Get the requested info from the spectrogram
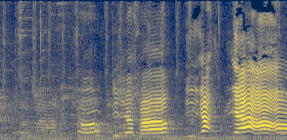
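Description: A girl singing loud, high, wavering notes in several short phrases, the longest and loudest near the end, over steady background music.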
